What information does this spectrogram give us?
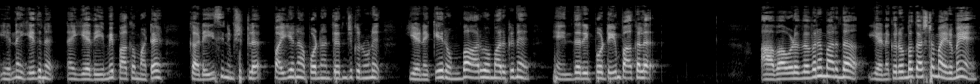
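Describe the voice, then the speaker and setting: A woman's voice: high voice, a bit bright. A woman voicing a scheming young cartoon villainess who swapped a baby, sly and mocking. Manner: sly, taunting, mocking politeness. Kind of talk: cartoon voice acting.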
